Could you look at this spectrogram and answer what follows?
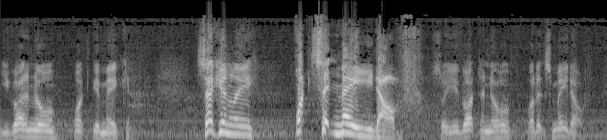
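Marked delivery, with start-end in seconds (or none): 2.9-4.3 deliberate, very slow put-on English accent. Speaker quoting an Englishman's second question, trying an English accent. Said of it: "so I'll try his accent".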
